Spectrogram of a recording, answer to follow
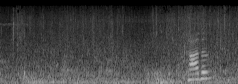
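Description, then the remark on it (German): A large water mill wheel rushes and splashes in a steady, continuous wash of water noise, with a brief voice sounding near the end. “Mit dem Rauschen und Plätschern ihres großen Mühlrades.”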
